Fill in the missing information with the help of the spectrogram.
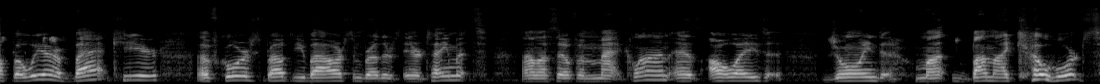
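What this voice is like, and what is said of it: Slightly rough, under-the-weather voice. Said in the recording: “a bit under the weather for the last week, so my voice may sound still a little rough”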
